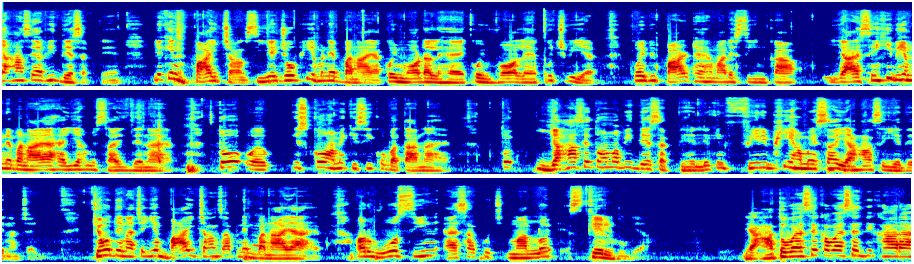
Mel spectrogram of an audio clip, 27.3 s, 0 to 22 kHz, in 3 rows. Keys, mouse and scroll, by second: 1.1 click, 2.6 z, 3.1 alt+middle click, 4.0 alt+middle click, 4.6 z, 5.1 alt+middle click, 5.4 z, 5.7-6.3 alt+middle drag, 7.1 scroll down 1, 7.3-8.4 alt+middle click, 8.0 alt+middle click, 12.2 click, 13.3-14.2 alt+middle click, 13.9 alt+middle click, 19.0 click, 20.1-20.7 alt+middle drag, 21.5 r, 22.5-24.1 drag.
